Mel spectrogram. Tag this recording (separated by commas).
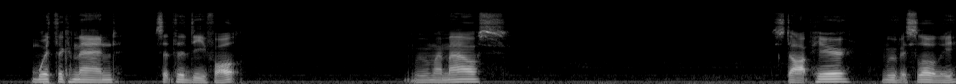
Speech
